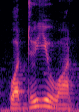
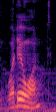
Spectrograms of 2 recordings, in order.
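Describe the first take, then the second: First: Every word is pronounced fully and separately. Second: The words are run together quickly and reduced. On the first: "Instead of saying" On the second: "we can say ... So we sound fast"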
